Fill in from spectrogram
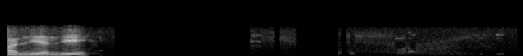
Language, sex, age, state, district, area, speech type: Dogri, male, 30-45, Jammu and Kashmir, Samba, rural, conversation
